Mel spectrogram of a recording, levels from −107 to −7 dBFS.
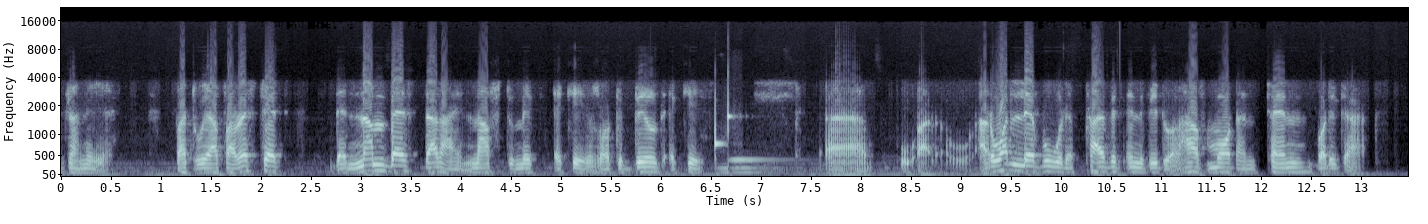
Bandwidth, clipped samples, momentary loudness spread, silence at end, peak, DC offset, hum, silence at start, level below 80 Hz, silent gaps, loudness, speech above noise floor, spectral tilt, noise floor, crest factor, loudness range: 15.5 kHz; under 0.1%; 11 LU; 0.45 s; -12 dBFS; under 0.1%; none; 0 s; -54 dBFS; none; -31 LUFS; 24 dB; -5.5 dB/octave; -55 dBFS; 18 dB; 3 LU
